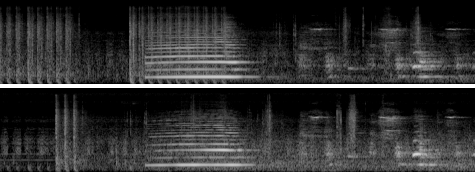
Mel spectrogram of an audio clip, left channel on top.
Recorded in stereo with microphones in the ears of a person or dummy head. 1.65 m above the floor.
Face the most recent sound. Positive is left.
turn(degrees=-20)  # may be behind; listen again after turning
